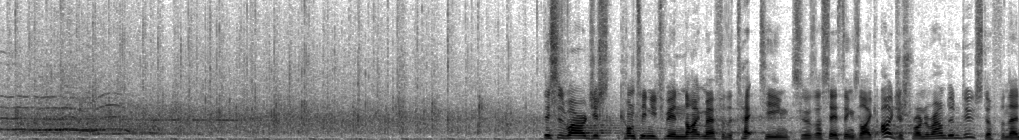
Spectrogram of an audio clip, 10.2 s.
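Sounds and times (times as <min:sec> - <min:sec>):
audience applause: 0:00.0 - 0:06.0
speech: 0:05.4 - 0:10.1.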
